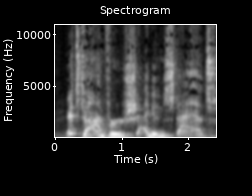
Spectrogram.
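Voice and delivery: slow, drawn-out sports-show announcer voice. After someone calls for it, the speaker switches into an announcer voice. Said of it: "Announcer voice".

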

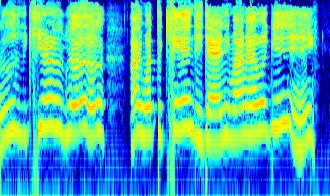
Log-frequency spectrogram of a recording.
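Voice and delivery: put-on whiny four-year-old voice, very high and slow. Mocking a played clip's speaker: mocking four-year-old voice. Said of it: "Always sounds like a four-year-old".

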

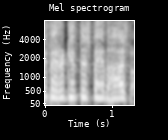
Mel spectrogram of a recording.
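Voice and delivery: mock rant delivered high pitched and loud. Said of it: "I love that quote".

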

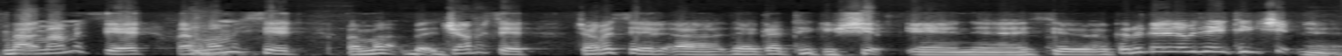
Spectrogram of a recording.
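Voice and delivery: halting, repeating, rambling comic voice, tripping over words. Acting out Adam Sandler playing Greedo: Adam Sandler voice. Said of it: "Adam Sandler is Greedo".

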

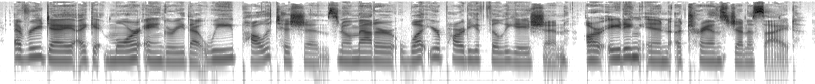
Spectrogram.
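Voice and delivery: normal talking voice

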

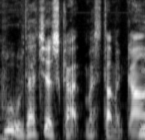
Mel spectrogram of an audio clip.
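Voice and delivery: ordinary talk, nothing marked

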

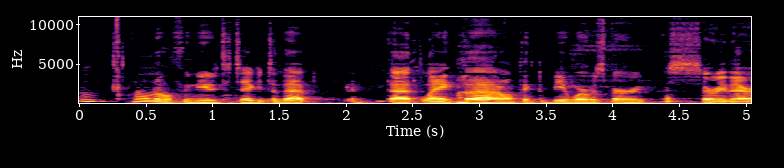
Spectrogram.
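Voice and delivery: soft, very calm, unbothered, even-keeled voice. Retelling what Michael says when a coworker swears: imitating Michael's calm voice. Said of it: "in his very, like, calm voice".

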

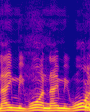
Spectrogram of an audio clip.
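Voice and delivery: ordinary delivery

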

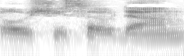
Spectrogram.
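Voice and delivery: ordinary delivery

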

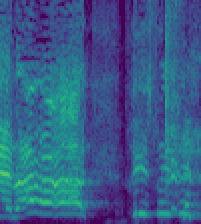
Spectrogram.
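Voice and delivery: very high, pleading, drawn-out scream with stretched ah. Speaker voicing one inner voice battling another, screaming. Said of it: "this is screaming".

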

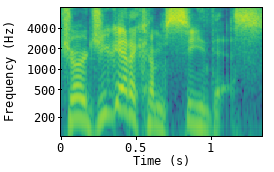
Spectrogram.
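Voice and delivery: normal talking voice

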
